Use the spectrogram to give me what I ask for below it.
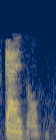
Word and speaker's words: Geisel: And the first name, Giselle? What? – Geisel. It's Geisel. – Geisel. Oh, Geisel. I made it French.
